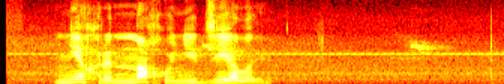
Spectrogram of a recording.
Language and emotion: Russian, angry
